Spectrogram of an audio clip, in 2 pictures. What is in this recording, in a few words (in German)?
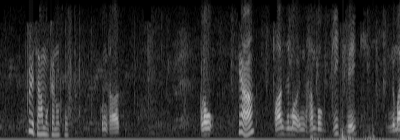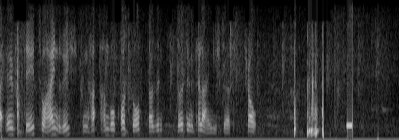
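Notrufsäule Notruf; notrufsaeule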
